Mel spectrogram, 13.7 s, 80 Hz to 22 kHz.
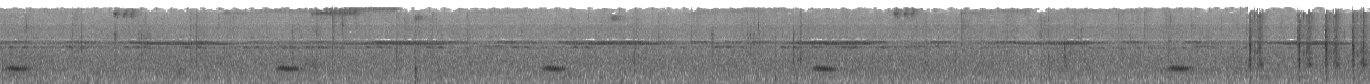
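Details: Long-whiskered owlet at Fundo Alto Nieva near Abra Patricia, northern Peru, in March 2014, giving short, low, soft hooting notes, one about every two and a half seconds, over a steady high insect drone.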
